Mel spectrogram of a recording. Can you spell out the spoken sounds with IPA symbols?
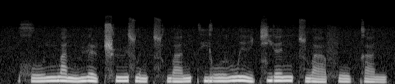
xo˧˥ʊ̯ n̪wa˥˧nlɥɛ˥˩ ʈ͡ʂʰɻ̩˥swə˨n t͡sʰwa˧˥n t̪ʰjo˥ʊ̯ lwe˥˩ɪ̯t͡ɕjɛ˥nt͡swä˨˩ fo˥˧ʊ̯ka˥˩n

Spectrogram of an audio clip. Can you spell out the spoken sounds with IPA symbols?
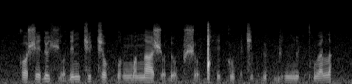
kɔʃiɗʉ ço̰ɗincu coɡ͡bɔŋ͡mɔ naʃo̰ ɗo̰p ʃo̰ǃʰi kupcʉpɠʉp bi ŋ͡mipkʷʼal

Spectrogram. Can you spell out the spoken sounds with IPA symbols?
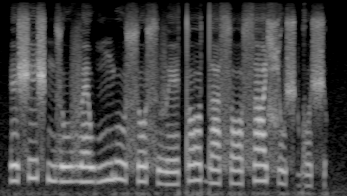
ɪ˨ʃi˧ʃnzu˨vɛ˨w ŋ͡mu˦˨so˧sve˨tɔ˦ da˨sɔ˨s a˦ɕu˨ʃɡʊ˨ʃ

